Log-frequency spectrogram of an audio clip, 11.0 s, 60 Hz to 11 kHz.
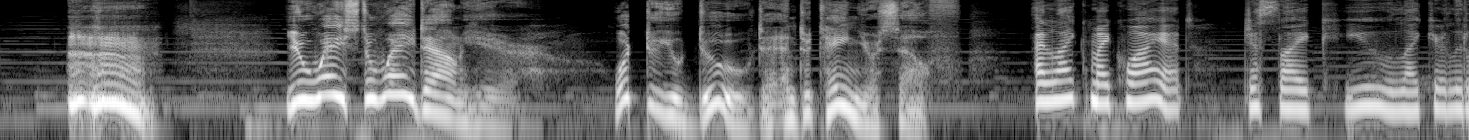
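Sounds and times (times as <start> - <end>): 
person clearing throat: 0.5 - 1.2
speech: 2.2 - 3.9, 4.6 - 7.2, 7.8 - 11.0.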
